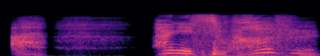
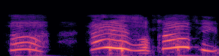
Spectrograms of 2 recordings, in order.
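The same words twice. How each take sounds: First: It is said in a deeper voice. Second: It is said in a high voice.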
